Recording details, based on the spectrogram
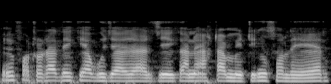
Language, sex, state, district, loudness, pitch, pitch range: Bengali, female, Assam, Hailakandi, -15 LUFS, 160 Hz, 155-170 Hz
